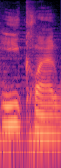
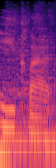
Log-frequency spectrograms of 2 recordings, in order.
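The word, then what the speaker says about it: yclad: Apparently, what E-clad is? Oh, E-clad with the I being soft. Okay. Oh, E-clad.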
